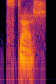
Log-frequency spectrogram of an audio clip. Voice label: "stash", Indian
